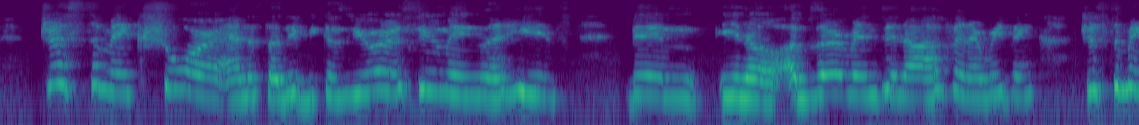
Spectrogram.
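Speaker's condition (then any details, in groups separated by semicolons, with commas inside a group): Cerebral palsy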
